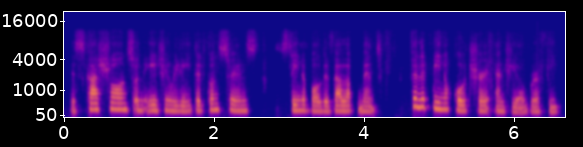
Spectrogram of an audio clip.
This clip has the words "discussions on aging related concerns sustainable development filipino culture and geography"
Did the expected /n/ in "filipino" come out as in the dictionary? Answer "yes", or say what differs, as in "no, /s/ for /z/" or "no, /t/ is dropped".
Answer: yes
